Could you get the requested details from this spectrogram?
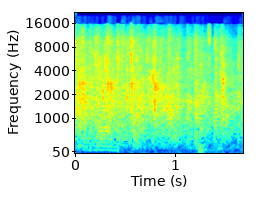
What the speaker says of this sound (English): Please, big round of applause for Colleen.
